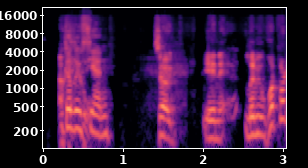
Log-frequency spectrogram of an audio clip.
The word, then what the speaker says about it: DeLucien: It's DeLucien, right? Am I saying it correctly? Okay, DeLucien.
